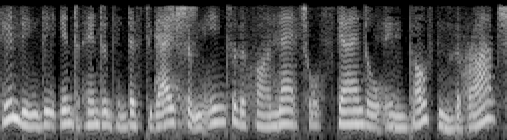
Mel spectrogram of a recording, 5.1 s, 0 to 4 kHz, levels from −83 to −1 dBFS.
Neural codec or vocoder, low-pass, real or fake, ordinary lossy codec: codec, 16 kHz, 0.5 kbps, FreqCodec, larger model; 3.6 kHz; fake; AAC, 16 kbps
